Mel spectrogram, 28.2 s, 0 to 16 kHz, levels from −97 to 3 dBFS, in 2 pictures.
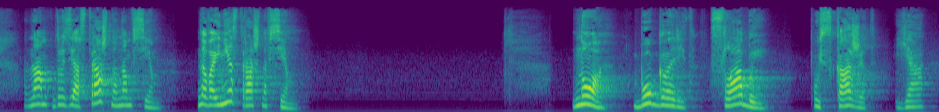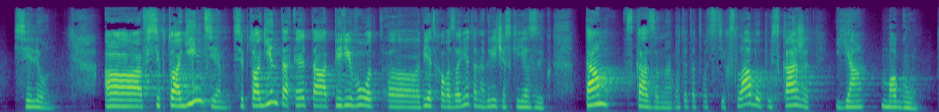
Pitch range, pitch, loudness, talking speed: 190-240 Hz, 215 Hz, -18 LUFS, 85 wpm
